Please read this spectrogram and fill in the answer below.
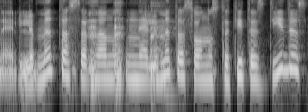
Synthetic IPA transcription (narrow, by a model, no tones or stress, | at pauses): nʲɛ̰lʲɪmʲɪt̪ɐsɐrnʲɛnʊnʲɛlʲɪmʲɪt̪ɐsoːnʊst̪ɐt̪ʲiːt̪ɐsd̪ʲiːd̪ʲɪs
